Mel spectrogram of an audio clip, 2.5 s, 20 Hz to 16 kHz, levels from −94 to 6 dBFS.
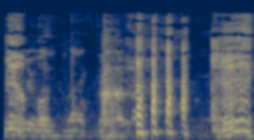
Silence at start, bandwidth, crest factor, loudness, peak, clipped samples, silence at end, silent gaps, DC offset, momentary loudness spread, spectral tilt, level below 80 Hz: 0.05 s; 11.5 kHz; 24 dB; -22 LUFS; 0 dBFS; under 0.1%; 0 s; none; under 0.1%; 16 LU; -3 dB/octave; -66 dBFS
